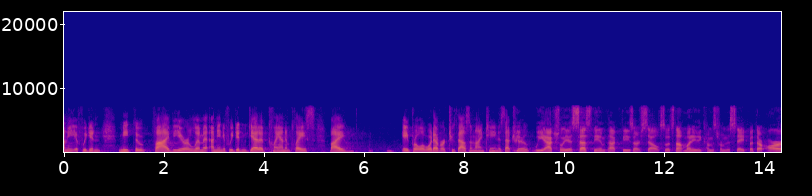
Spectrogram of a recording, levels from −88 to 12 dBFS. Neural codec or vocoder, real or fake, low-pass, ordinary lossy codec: codec, 16 kHz, 4 kbps, FunCodec, trained on LibriTTS, 50 frames a second; fake; 7.2 kHz; AAC, 48 kbps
